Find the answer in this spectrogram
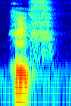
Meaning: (interjection) Alternative form of humph
- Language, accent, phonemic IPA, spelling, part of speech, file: English, US, /hm̩f/, hmph, interjection / verb, En-us-hmph.ogg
